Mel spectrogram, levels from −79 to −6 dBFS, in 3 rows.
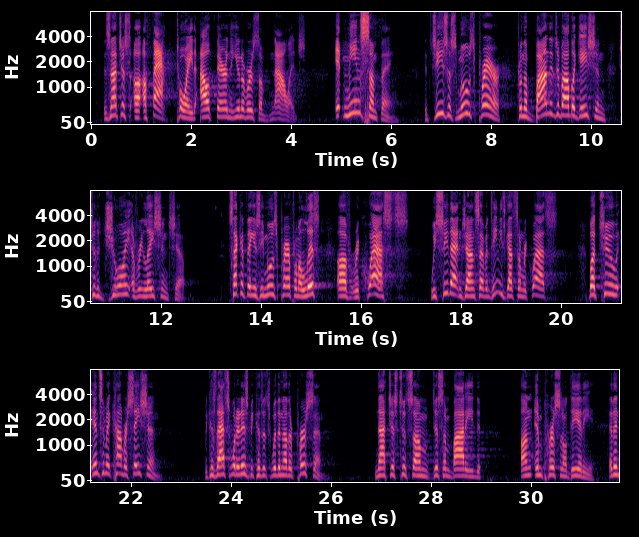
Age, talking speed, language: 50-69, 145 wpm, English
